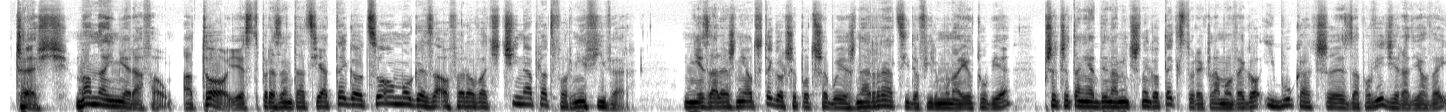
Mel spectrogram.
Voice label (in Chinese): 波兰语男 简介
